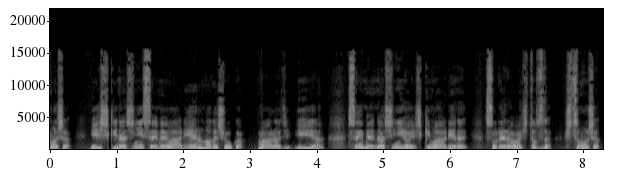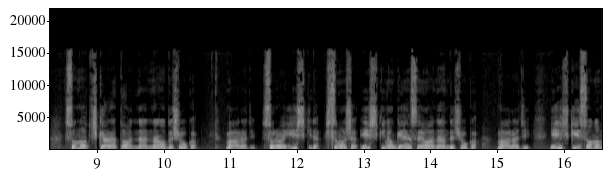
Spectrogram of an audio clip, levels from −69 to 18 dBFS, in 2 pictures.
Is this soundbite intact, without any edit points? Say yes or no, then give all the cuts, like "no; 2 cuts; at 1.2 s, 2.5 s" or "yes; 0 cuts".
no; 2 cuts; at 7.6 s, 12.4 s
